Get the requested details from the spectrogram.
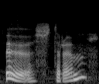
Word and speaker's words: Öström: So my name is Louise Öström. That's actually a Swedish last name and completely impossible to pronounce.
